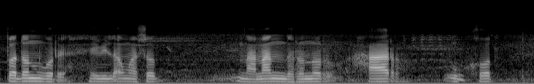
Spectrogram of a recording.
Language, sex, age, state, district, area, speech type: Assamese, male, 30-45, Assam, Barpeta, rural, spontaneous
